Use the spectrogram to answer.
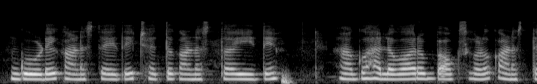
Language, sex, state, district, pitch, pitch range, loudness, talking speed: Kannada, female, Karnataka, Bidar, 245 Hz, 240-255 Hz, -16 LUFS, 125 wpm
